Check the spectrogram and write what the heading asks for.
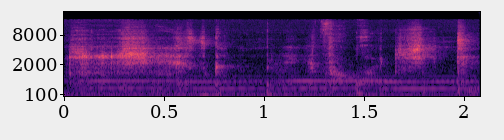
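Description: A woman laughing softly in breathy, whispery bursts, over a steady low held tone of the film's score.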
